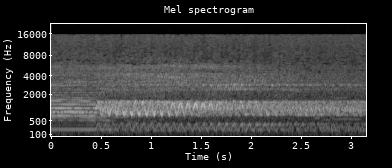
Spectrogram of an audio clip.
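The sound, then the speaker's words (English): Emergency vehicle sirens wail loudly and continuously, their warbling tones rising and falling, with the low rumble of traffic underneath and no one speaking. “I apologize. I just don't hear sirens while you're talking about it.”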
